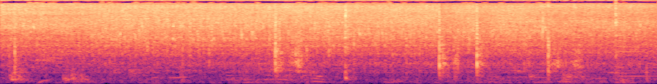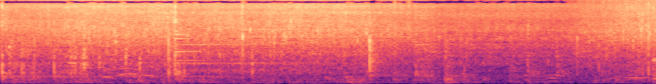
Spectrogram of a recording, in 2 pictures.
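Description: Sausage and boucané (smoked pork) sizzling steadily as they fry in a metal pot over a strong gas flame, stirred with a metal spoon that clicks and scrapes against the pot several times. The sizzle dips briefly near the end.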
